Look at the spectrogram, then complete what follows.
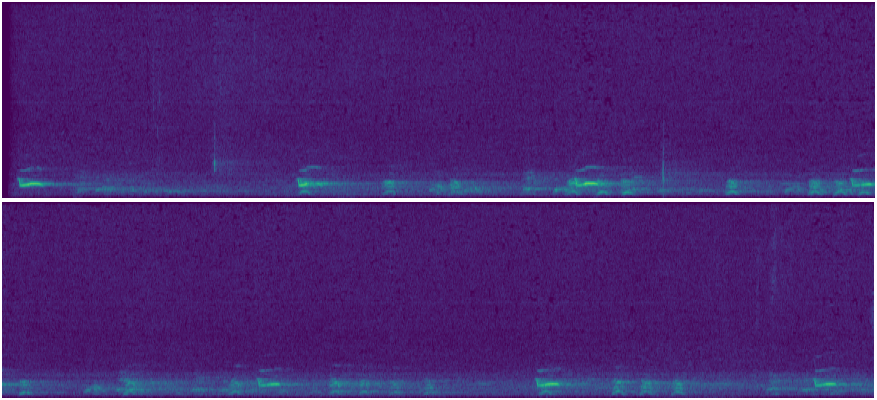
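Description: Night chorus of animal calls in the countryside. One clear, pitched call repeats about every three seconds over many shorter, lower calls that overlap one another.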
